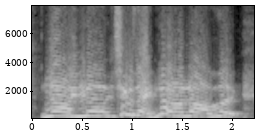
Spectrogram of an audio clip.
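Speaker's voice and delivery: high mock girl voice; pleading, pitched high; her denial. Imitating his passenger's protest, high and playful. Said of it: "She said".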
